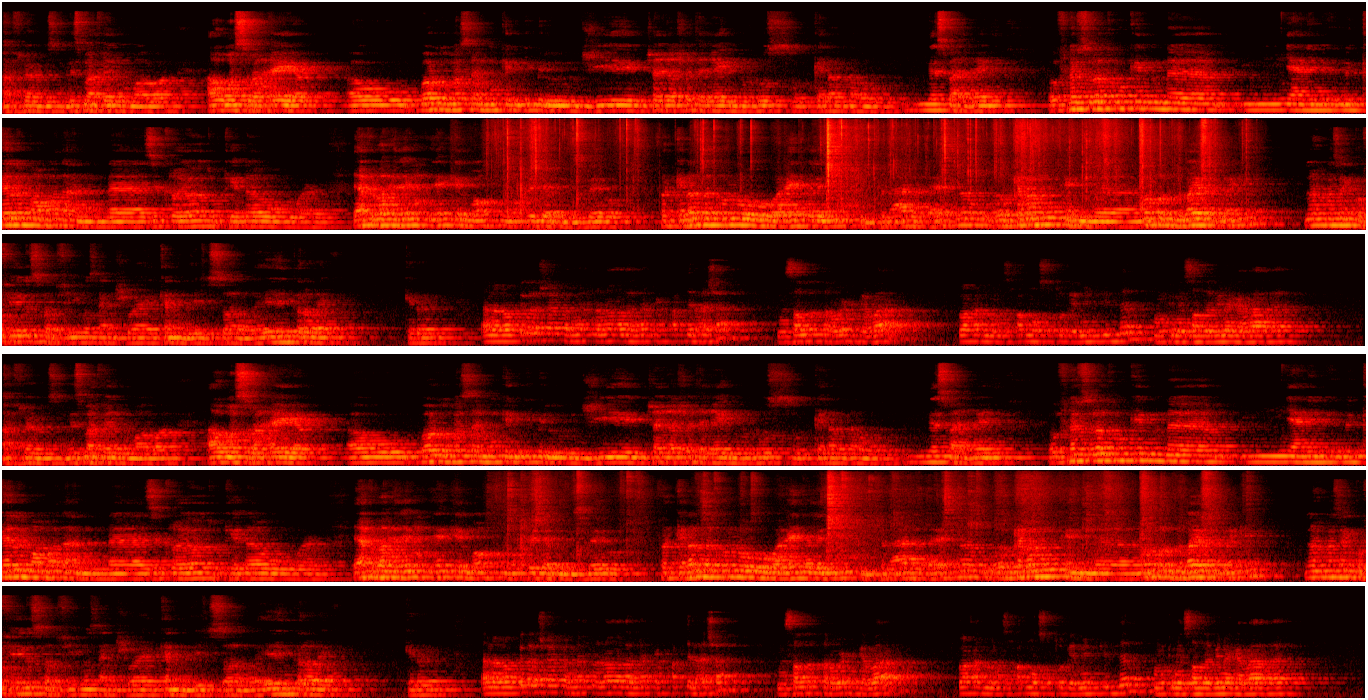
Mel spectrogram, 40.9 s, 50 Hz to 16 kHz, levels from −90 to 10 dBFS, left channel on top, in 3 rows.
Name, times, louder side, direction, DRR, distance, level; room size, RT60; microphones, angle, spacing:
voice 1, 0.0-1.7 2.0-3.0 3.4-10.0 10.5-16.8 17.1-19.8 20.2-26.2 26.7-30.5 31.3-31.6, left 1 dB, 30° left, -7 dB, 2.3 m, -39 dB
sound 1, 18.1-26.2, left 7 dB, 75° left, 0.7 m, -44 dB
voice 2, 32.1-34.5 35.0-36.2 36.8-40.1, right 1 dB, 45° right, -2 dB, 1.3 m, -43 dB
7.1 x 3.4 x 5.9 m, 1.2 s
head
